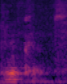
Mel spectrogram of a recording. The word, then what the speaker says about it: Ruckert: This is Felix Ruckert, is that pronounced? Yes, Ruckert.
